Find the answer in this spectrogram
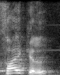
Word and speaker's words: cycle: In this word cycle, the first C is soft C, the second C is hard C. One C is like sir, one C is like K.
